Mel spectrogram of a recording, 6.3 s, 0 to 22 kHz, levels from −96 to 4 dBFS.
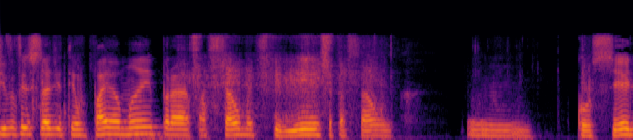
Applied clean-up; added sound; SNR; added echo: neural mask model RNNoise.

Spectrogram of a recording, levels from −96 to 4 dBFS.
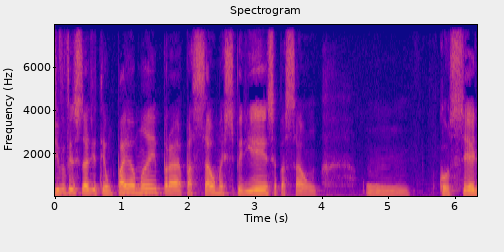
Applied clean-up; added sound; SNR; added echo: none; none; none; none.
